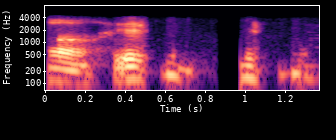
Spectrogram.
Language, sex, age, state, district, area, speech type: Kannada, male, 60+, Karnataka, Chikkaballapur, rural, conversation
